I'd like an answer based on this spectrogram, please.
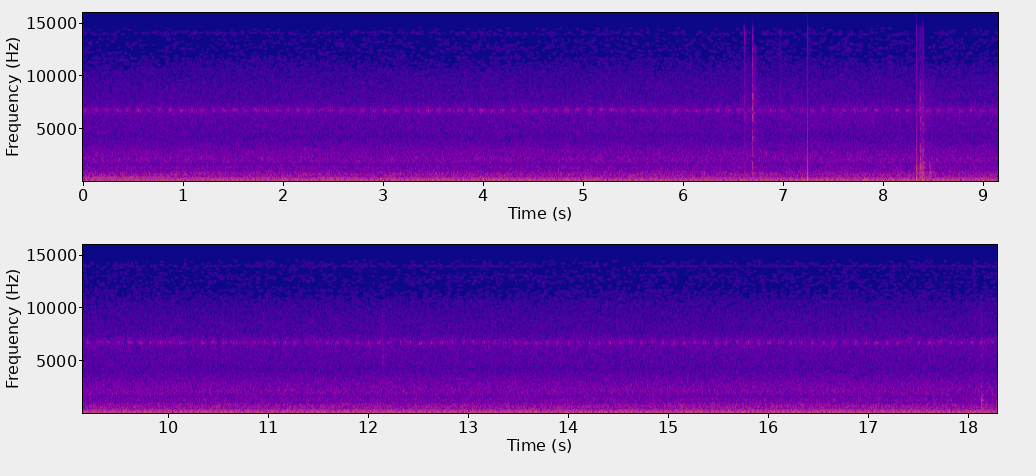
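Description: Steady hum and fan whir of a running computer, with three short clicks about seven to eight and a half seconds in.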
